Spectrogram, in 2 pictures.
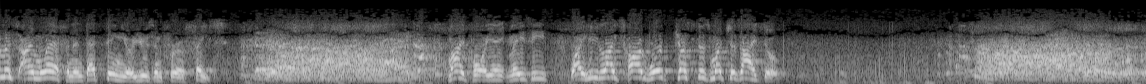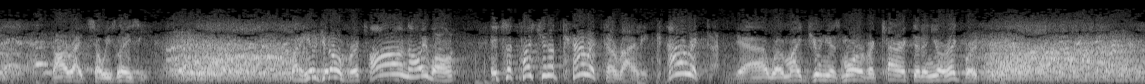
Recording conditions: live audience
